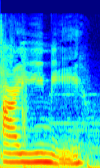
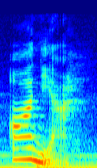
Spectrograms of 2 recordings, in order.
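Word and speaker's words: Áine: And this spelling is A-I-N-E. And no, it's not Aini. It's Anya.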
